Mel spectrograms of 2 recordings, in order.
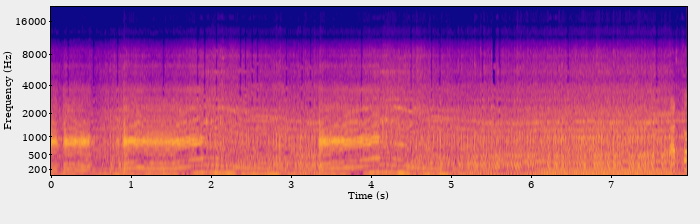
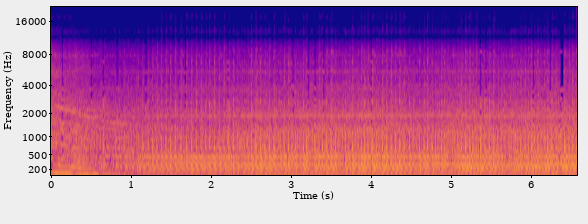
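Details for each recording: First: Roadside free two-stroke weed trimmer, carburetor low and high mixture screws being adjusted: small buzzing engine surging up and down, hunting rather than holding a steady idle; running lean on the low-speed mixture. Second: Small two-stroke string trimmer (free roadside find), idle speed turned down, carb richened on both high and low needles: buzzes steadily with a soft uneven stutter, slightly rich four-stroking as wanted, no stumble when throttle is hit.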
